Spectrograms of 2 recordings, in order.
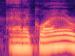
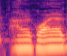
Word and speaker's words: Araguaia: Araguaia River. Based in the Amazon. – Yeah. – From 1967 to 1974, the so-called, how do you say it again? – Araguaia. – Araguaia guerrillas tried to establish a rural stronghold in order to topple Brazil's military dictatorship, recruiting farmers and fishermen in their cause.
